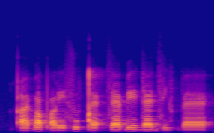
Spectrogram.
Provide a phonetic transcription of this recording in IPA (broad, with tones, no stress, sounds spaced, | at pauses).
qʼ æ˩ ɓ ɒ˥ pʼ ɒ˩ ɾ e˩ s u˥ ǃ æ˩ ʔ t͡s æ˥ ɓ e˥ d æ˥ d͡z i˩ v b æ˩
